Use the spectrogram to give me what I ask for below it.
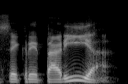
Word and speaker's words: secretaría: secretaria listo en cambio secretaría es una palabra de cinco sílabas a pesar de que se tengan las mismas letras no pero hay un iato Entonces se convierte en una palabra de cinco sílabas sin embargo secretaría al llevar la mayor intensidad a la siguiente sílaba entonces eh en ese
